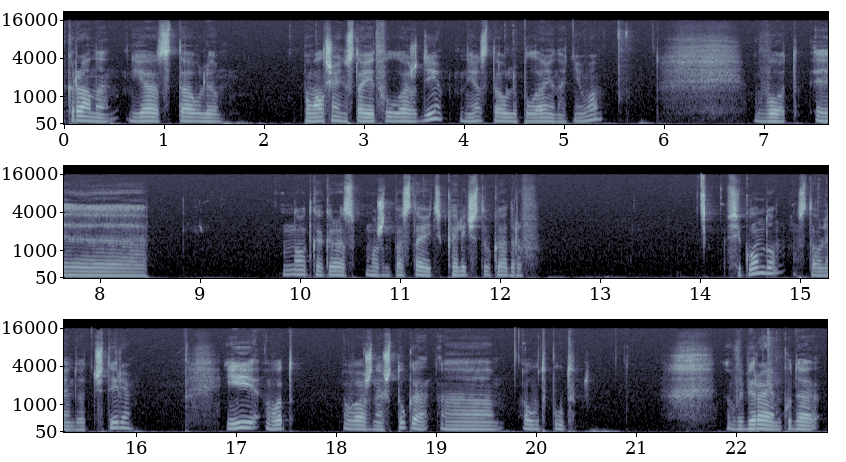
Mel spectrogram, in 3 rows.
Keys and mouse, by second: 2.6-4.4 drag, 11.5-17.1 drag, 17.1-22.6 middle drag.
